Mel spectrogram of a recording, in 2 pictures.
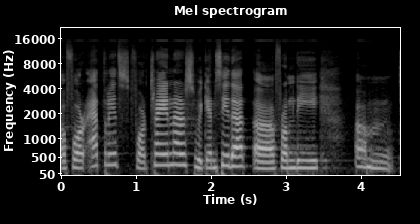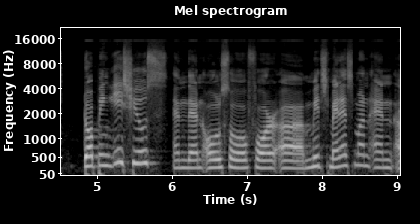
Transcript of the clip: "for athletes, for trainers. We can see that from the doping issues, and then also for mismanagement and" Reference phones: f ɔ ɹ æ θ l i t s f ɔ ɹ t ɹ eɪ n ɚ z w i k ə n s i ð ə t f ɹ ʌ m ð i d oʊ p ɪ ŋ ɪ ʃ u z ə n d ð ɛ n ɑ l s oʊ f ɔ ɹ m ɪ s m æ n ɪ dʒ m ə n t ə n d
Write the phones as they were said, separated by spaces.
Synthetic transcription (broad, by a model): f ɔ ɹ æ t l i t s f ɔ ɹ t ɹ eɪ n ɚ s w i k ə n s i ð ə t f ɹ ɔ m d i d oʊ p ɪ ŋ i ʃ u s ə n d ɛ n ɑ l s oʊ f ɔ ɹ m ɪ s m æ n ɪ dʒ m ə n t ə n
